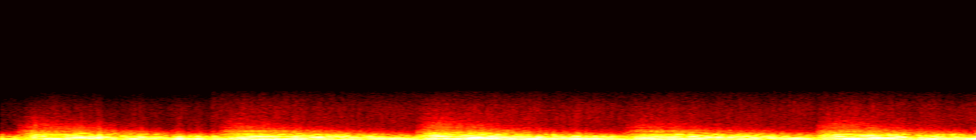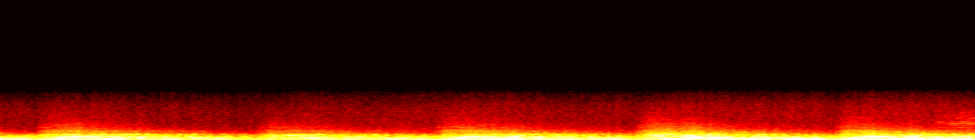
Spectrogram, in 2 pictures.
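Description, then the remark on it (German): Deep church bells of Breslau ring steadily for the whole stretch, heavy strokes falling about every two seconds while their rich, humming overtones blend into one continuous sustained drone. “Glocken von Breslau mahnen an die Vergänglichkeit alles Irdischen und daran, dass wir Menschen eine bleibende Heimat nur im Ewigen haben.”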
